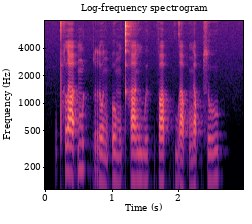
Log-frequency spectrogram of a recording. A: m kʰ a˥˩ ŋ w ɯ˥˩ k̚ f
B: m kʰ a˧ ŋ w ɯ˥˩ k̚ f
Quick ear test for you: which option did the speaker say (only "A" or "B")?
A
